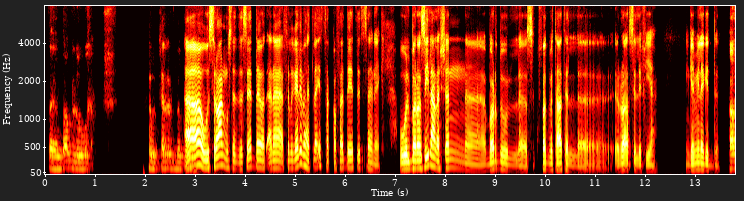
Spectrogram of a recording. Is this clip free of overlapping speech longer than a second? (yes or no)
yes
